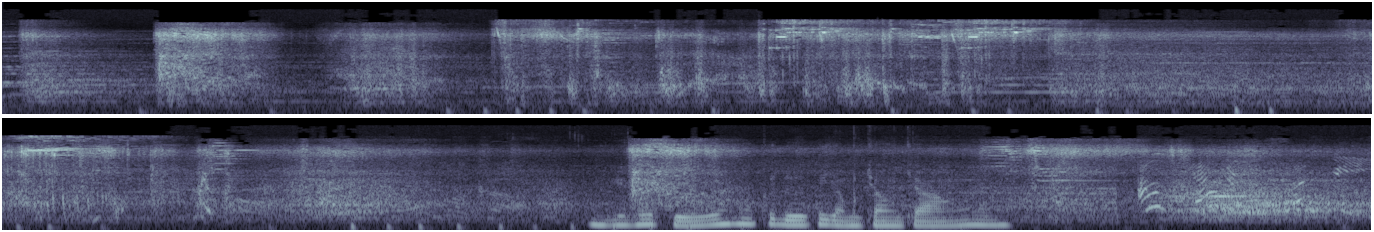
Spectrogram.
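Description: Game characters clash with swords and spell effects in a battle.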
